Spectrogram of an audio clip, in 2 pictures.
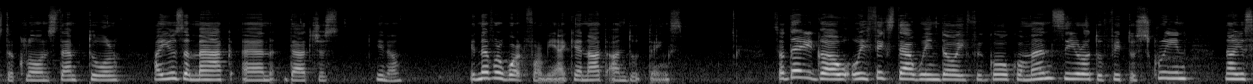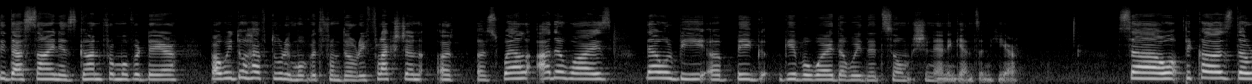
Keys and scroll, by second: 10.7 super+0, 22.6 space.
